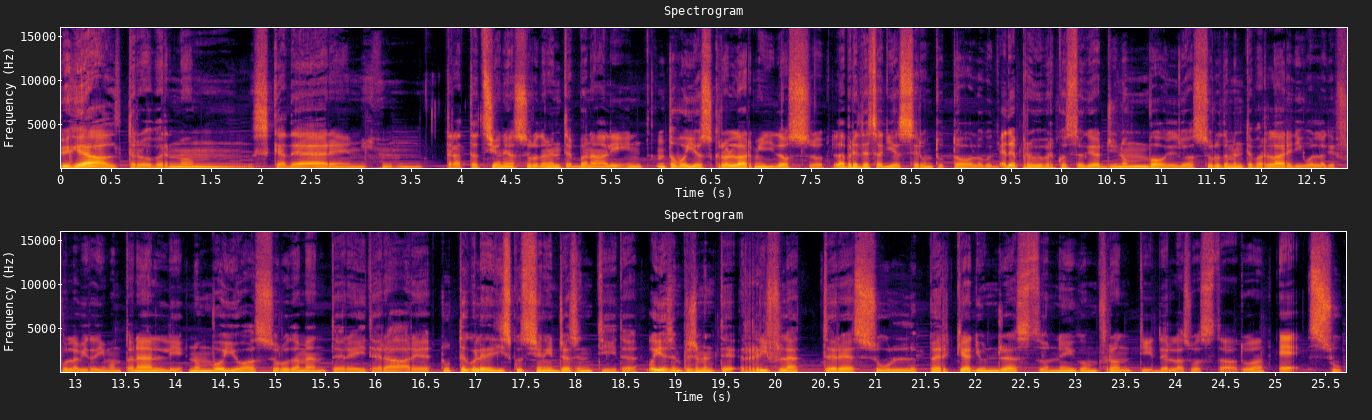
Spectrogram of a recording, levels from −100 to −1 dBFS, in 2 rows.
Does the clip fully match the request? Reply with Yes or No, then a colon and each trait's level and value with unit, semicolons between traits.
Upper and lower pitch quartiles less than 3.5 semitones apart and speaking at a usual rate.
Yes: average, 3.0 semitones; average, 145 wpm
